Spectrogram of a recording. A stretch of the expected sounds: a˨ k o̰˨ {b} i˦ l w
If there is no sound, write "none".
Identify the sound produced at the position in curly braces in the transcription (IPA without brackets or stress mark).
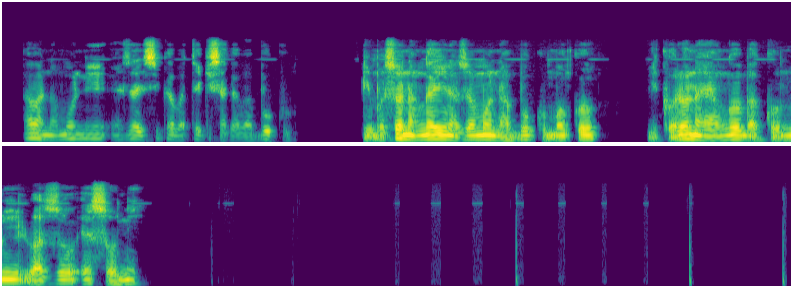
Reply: m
